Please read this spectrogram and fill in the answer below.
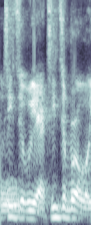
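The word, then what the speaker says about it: Tetairoa: Titaroa.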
